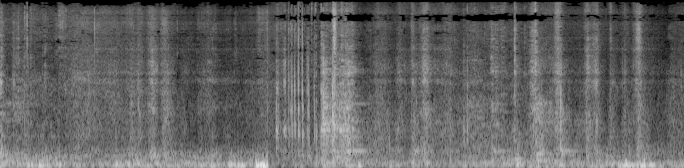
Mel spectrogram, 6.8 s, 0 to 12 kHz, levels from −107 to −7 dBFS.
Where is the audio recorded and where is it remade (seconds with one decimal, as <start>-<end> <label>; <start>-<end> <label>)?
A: 0.0-0.8 recorded; 0.8-2.9 remade; 2.9-3.7 recorded; 3.7-4.5 remade; 4.5-5.4 recorded; 5.4-6.8 remade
